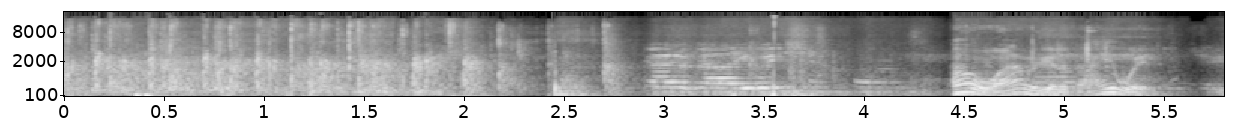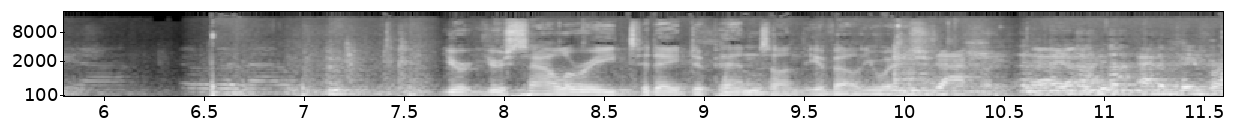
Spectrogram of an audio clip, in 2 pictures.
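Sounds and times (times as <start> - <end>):
audience applauding for panelists: 0.0 - 2.9
speech: 3.1 - 3.8, 4.5 - 5.6, 7.1 - 11.5
laughter: 10.0 - 11.5.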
